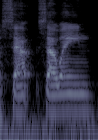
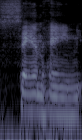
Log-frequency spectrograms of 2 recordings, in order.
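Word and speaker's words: Samhain: uh Sam you know sowain was Sam Hayne if you know you pronounce it wrong I think even saline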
